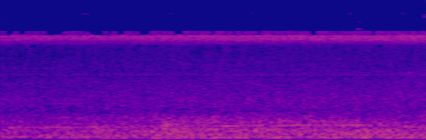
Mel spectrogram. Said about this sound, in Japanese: これはステレオで録音してるんですがどんな風に聞こえるんでしょうね車の音とか川の水が流れる音とかあとは何か聞こえるんでしょうかね虫が鳴いてますねあとはちょっと車がうるさいですね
